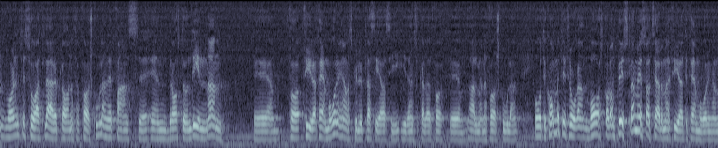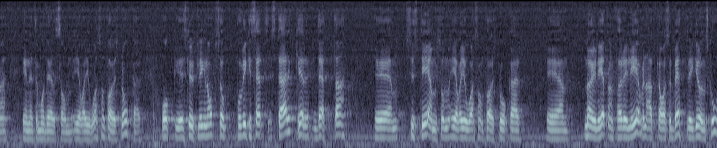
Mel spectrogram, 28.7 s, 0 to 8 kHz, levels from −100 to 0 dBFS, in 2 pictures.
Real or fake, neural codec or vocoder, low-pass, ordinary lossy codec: fake; codec, 16 kHz, 16 kbps, FunCodec, trained on LibriTTS, 50 frames a second; none; none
